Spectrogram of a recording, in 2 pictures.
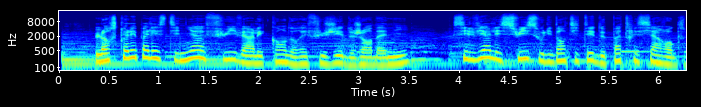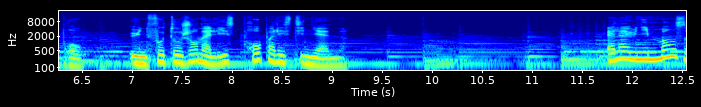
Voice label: narration; SYLVIA RAPHAEL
